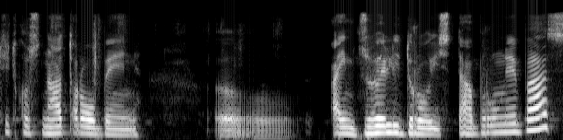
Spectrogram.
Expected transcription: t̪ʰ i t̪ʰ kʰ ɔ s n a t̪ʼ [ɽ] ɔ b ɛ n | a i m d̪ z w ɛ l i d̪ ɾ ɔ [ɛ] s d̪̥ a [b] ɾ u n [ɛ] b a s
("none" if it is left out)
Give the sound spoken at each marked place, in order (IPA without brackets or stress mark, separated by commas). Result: ɾ, i, b, ɛ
